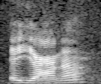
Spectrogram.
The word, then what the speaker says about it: Ayanna: A-Y-A-N-N-A. – How do you say your first name? – Ayana. Yes. – Davis? – No, Davis is my daughter. I'm Carr. C-A-R-R.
